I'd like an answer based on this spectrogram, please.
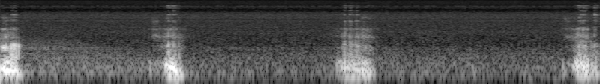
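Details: Sleeping dog Loki snores in a quiet room, giving four short, deep, raspy snorts at a steady pace of roughly one every two and a half seconds, with near silence between breaths.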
